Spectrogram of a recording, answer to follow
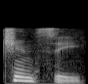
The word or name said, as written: chintzy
